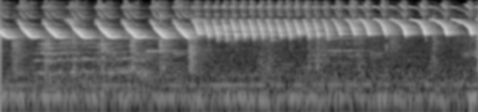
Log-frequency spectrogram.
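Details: Canary in full song, used to excite young canaries. A few slow descending whistles break into a rapid, rolling trill of bright, high notes at roughly four per second.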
